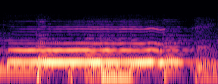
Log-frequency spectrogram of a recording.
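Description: Gospel song: a voice holds one long note over plucked guitar accompaniment. The note breaks off near the end.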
